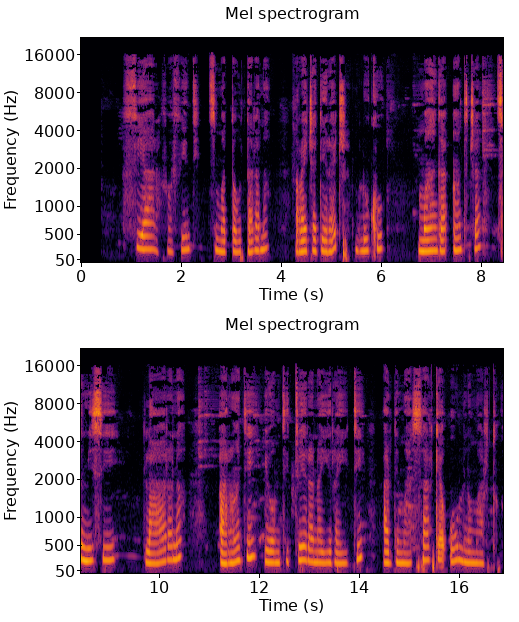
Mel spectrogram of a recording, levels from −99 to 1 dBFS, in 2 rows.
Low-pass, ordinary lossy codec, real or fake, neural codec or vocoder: 19.8 kHz; MP3, 64 kbps; real; none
